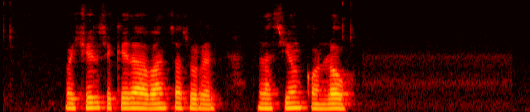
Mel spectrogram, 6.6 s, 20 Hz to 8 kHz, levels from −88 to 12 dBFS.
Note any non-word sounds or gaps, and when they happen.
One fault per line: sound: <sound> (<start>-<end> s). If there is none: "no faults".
no faults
